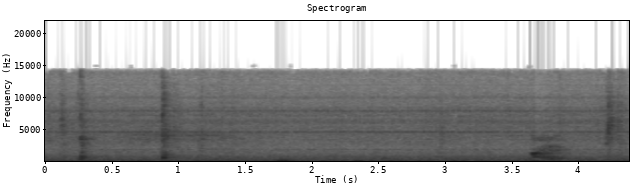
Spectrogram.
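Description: Two short laptop keystroke clicks within the first second over steady room hum, then a brief spoken word near the end.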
